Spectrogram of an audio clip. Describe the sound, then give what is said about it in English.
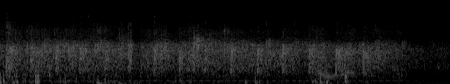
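Church audience applauding to welcome a pastor to the pulpit, a dense, steady wash of many hands clapping that holds evenly for about four seconds, then thins and tapers off at the end. “So would you put your hands together and welcome Pastor Matt Richard.”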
